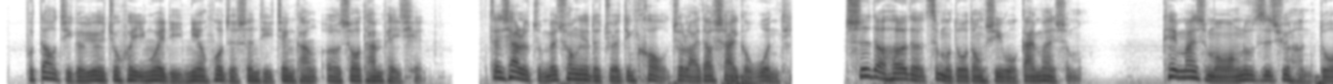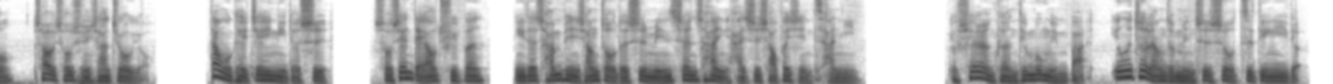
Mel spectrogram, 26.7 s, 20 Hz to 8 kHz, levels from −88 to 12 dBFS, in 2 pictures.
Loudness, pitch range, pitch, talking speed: -19 LUFS, 95-120 Hz, 105 Hz, 295 characters per minute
